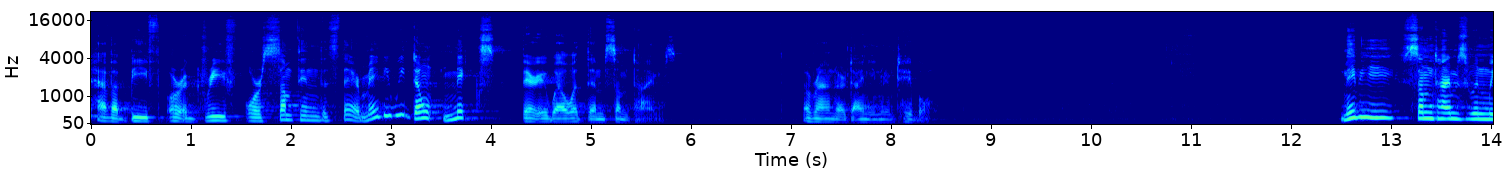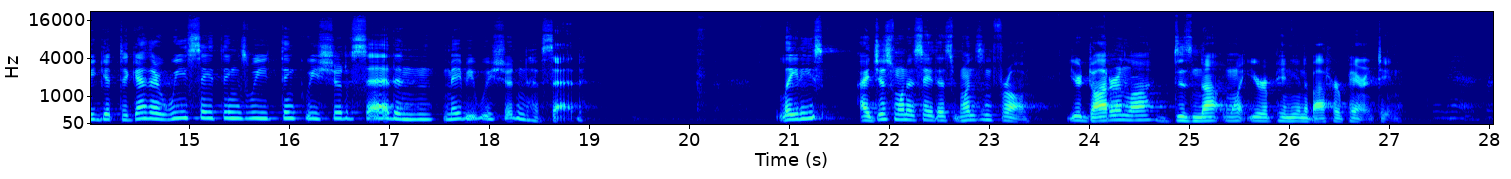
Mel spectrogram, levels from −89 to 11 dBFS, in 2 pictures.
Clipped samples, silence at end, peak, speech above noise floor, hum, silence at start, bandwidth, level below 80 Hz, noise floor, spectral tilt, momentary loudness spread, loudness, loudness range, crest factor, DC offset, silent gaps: under 0.1%; 0 s; -26 dBFS; 36 dB; none; 0 s; over 20 kHz; under -90 dBFS; -85 dBFS; -3 dB/octave; 13 LU; -48 LUFS; 15 LU; 26 dB; under 0.1%; none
